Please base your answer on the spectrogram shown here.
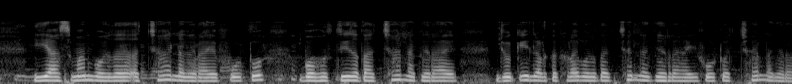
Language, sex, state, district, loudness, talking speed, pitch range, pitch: Hindi, male, Uttar Pradesh, Jyotiba Phule Nagar, -22 LUFS, 235 wpm, 170-190 Hz, 175 Hz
